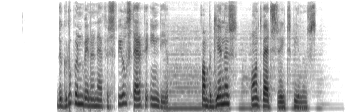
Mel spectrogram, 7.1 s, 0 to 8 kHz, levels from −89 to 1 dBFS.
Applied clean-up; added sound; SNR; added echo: neural mask model RNNoise.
